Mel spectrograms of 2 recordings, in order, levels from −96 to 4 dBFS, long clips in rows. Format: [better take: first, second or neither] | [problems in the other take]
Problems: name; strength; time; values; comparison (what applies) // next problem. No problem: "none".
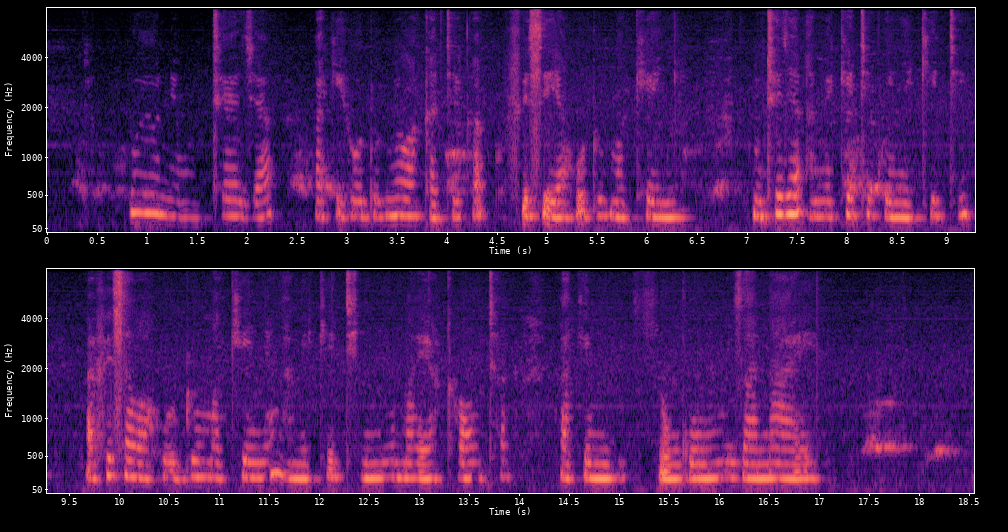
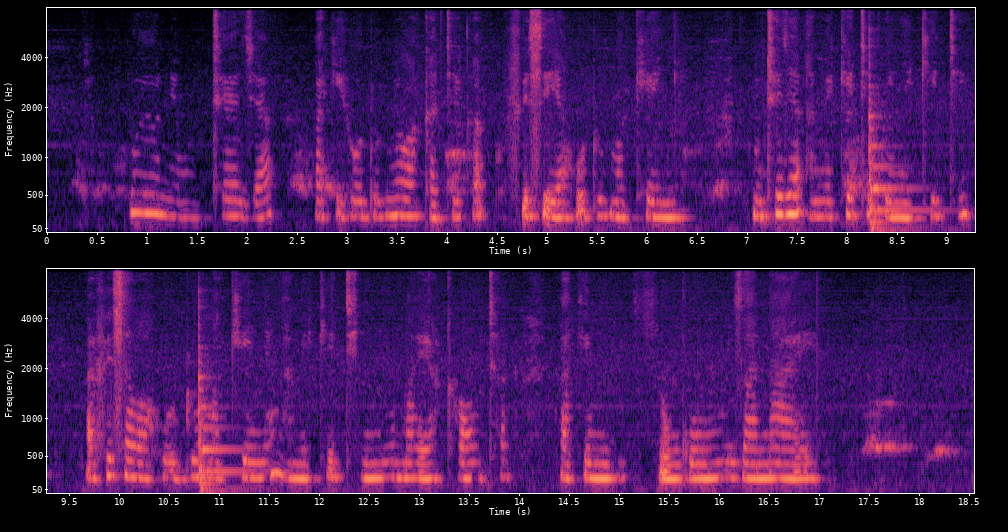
first | background sound (Bowed string instrument); 5 dB below the speech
